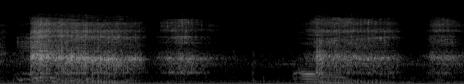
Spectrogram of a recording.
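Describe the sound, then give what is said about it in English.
A person imitates snoring with their voice: four raspy, breathy snore sounds in a steady rhythm, moderately loud, with short pauses between them and no talking. “Dude, but the movie was so good that me and my brother didn't even like acknowledge the snoring.”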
